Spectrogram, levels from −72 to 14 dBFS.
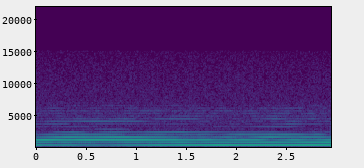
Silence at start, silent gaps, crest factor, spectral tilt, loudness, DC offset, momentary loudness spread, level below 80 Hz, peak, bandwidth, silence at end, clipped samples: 0 s; none; 6 dB; -2.5 dB/octave; -25 LUFS; 0.2%; 1 LU; -62 dBFS; -18 dBFS; 15.5 kHz; 0 s; under 0.1%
